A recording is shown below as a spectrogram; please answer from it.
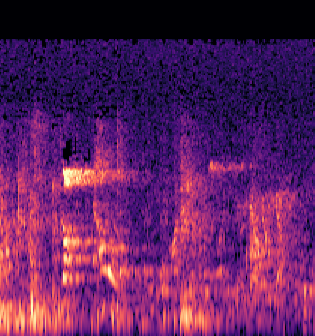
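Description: Dodgeballs smacking and bouncing on a gym floor, with a sharp smack right at the start and several lighter knocks after it, amid players' shouts.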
